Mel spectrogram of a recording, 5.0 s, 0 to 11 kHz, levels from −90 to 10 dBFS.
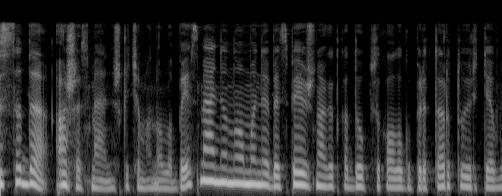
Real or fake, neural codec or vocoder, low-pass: real; none; 7.2 kHz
